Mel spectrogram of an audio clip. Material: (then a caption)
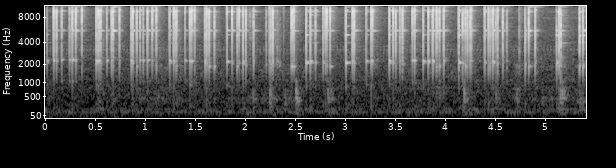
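Ceramic. Long pointed acrylic nails tap quickly on the sides of an upright, hollow, empty blue speckled glazed ceramic mug. About 25 rapid, bright clicks come with a high, glassy ring that dies away almost at once, leaving almost no low end.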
